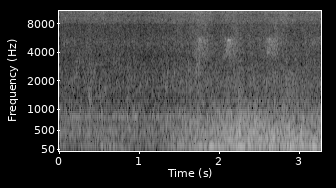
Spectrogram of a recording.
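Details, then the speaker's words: Washing machine on a daily quick programme: 1200 spin, 70°, extra rinse. A low, uneven rumble builds only while it drains; the cause is not confirmed, and worn bearings are only speculated. "Only does it on. Only does it when it's draining."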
